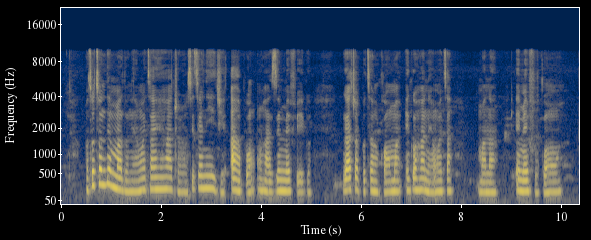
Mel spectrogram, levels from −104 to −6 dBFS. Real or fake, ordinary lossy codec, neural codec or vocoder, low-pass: real; none; none; 9.9 kHz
